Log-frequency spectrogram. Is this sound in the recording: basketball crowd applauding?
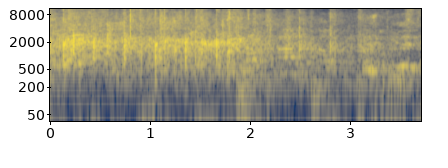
yes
